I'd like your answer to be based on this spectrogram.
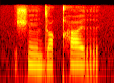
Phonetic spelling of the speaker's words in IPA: ʃ ẽ˨ d ʊ˨ qʰ ɛ˦ r

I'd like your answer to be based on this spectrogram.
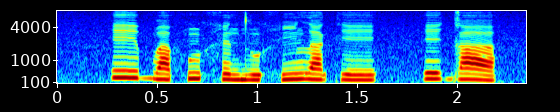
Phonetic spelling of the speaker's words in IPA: e˦ b a˧ f ũ˦ h ɛ̃˧ d ũ˨ h ĩ˨˦ l a˦ k e˦ | e˦ ɡ a˦˨

